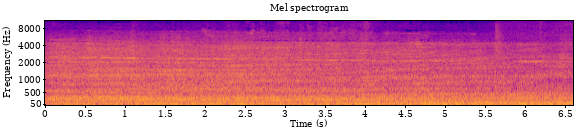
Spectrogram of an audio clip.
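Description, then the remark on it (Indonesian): A loud, steady roar of an airplane, apparently from Halim airport, passing close overhead, a broad rumbling drone that holds constant throughout with no voices. “cuma ada pesawat tadi ada bola sekarang ada pesawat”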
